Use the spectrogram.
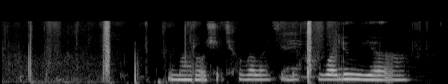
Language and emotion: Russian, neutral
